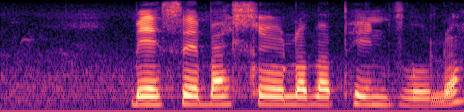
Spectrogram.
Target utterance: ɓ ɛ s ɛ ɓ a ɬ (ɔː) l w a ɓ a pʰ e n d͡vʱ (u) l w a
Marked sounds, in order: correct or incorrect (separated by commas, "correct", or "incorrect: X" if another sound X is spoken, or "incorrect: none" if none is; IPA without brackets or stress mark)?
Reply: incorrect: ɔ, incorrect: uː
